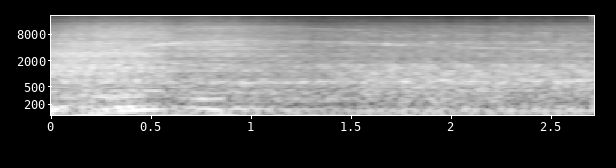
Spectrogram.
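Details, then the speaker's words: Ford F350 Super Duty with 6.0L Power Stroke V8 diesel: deep steady rumble under revs with faint high whistle on top; healthy turbo whistle. "there are a few engines that sound better than an old Power Stroke with that whistle"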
